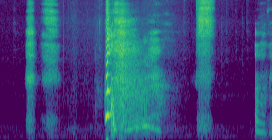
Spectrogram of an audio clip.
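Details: Perfume-induced sneeze after a big buildup: two short inward catches of breath, then one forceful explosive sneeze with a trailing vocal sound and another quick breath afterward.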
